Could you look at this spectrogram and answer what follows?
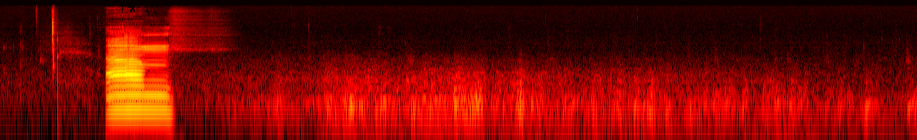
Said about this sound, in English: Little bit of thunder, hey, a little bit of thunder. Ooh.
